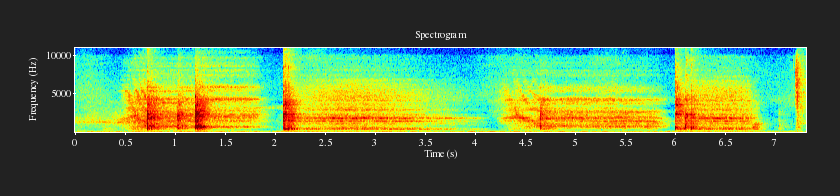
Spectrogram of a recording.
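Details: Two long, forceful inhalations through a Respiron ball-type incentive spirometer by a physiotherapist with self-assessed limited inspiratory flow, who failed to raise all three balls on the second; hissing airflow and clicking balls in a small room.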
